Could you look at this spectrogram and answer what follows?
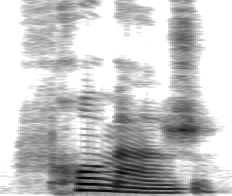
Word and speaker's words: fromage: Ensuite, FR. FR. Fre. Fre. Remarquez que l'on ne dit pas fre. Non, c'est faux. La lettre R avec F, on la prononce fre. Donc on dit fromage.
